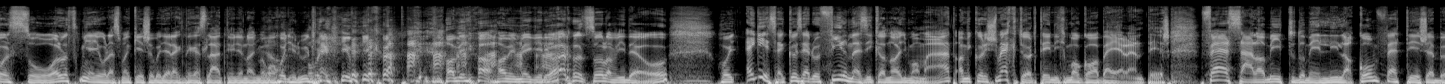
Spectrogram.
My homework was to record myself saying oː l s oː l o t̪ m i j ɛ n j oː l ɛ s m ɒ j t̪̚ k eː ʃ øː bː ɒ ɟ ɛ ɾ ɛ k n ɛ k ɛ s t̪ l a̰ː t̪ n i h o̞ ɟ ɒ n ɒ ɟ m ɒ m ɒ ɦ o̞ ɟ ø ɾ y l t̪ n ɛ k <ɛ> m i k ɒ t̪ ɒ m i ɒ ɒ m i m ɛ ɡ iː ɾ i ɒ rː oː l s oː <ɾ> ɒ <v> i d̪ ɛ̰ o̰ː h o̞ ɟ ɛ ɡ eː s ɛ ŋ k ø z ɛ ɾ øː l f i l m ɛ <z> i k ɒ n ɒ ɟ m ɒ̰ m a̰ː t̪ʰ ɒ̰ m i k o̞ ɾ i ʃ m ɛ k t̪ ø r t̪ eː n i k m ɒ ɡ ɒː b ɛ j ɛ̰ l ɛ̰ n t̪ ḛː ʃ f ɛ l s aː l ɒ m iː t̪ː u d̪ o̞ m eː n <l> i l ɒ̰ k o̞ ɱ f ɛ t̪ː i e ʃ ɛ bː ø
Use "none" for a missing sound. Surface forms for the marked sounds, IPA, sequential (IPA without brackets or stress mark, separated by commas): i, l, v, z, l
